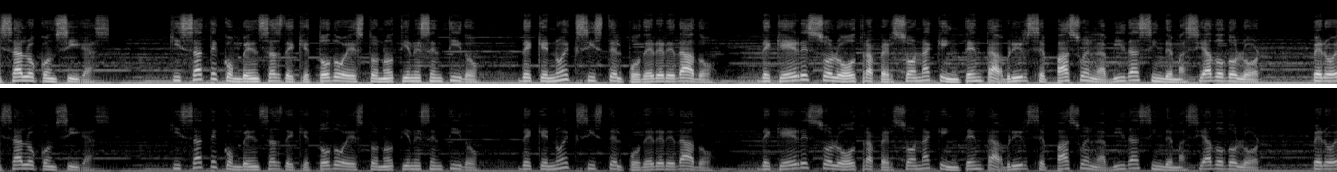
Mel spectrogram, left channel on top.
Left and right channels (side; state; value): right; quieter; 13.0 dB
